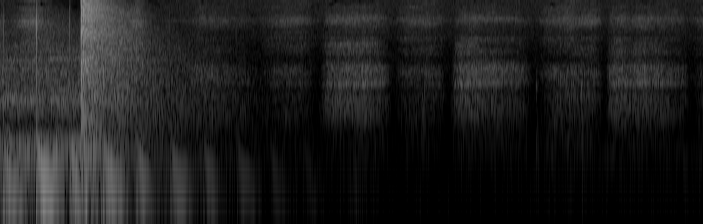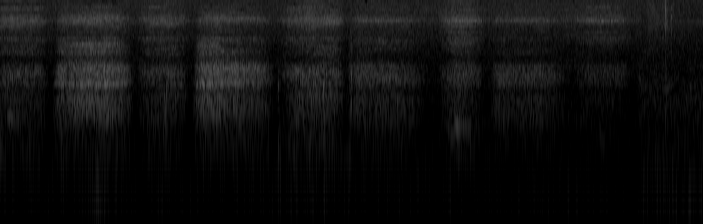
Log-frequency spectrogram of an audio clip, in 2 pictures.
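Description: A throbbing, heartbeat-like pulse in the film score ends with a sharp hit about half a second in. Then a man breathes heavily and fast, about two breaths a second, dying away near the end.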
